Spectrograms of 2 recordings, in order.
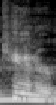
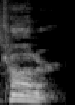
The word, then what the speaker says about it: Kanner: It looks like Canner, but it's pronounced Connor.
